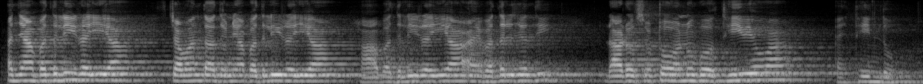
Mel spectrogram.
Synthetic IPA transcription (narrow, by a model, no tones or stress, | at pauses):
ɐɲãbɐd̪liɾɐɦiaːt͡ɕɐʋənɪ̆t̪ãd̪ʊnijabɐd̪liɾɐɦiaːhaːbɐd̪liɾɐɦiaːɛ̃ːbɐd̪əld͡ʑə̃n̆d̪iː | ɗaːɖʱosʊʈʰoɐnʊbʱəʋt̪ʰiʋijoaː | ɛ̃ːt̪ʰĩːn̆d̪oː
